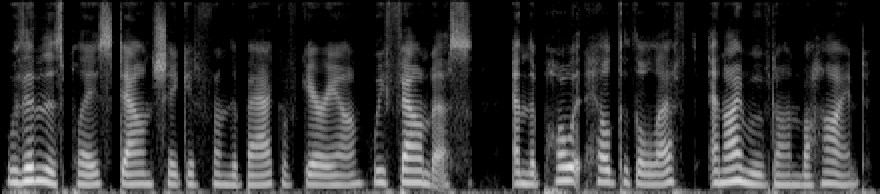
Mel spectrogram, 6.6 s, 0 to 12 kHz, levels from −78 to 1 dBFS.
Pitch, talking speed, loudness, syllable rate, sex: 190 Hz, 225 wpm, -21 LUFS, 5.0 syllables/s, female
